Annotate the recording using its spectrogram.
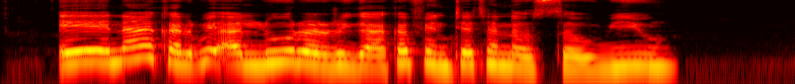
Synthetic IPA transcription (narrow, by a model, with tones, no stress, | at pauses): ʔɛ˦hna˦kɐ˨ɾɓi˦ʔa˨lːuː˦ɾɐ˨rːɪ˦ɡaː˨kɐ˦ɸɪ˨ntɛ˦tɐ˦nɐ˨ssːa˨wbɪ˦ju˦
